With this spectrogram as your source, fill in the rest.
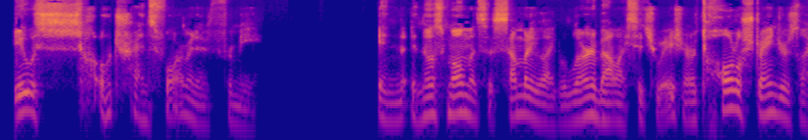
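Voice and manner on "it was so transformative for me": slow, choked-up, emotional delivery. Recalling a stranger's kindness in hard times, getting emotional. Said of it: "I'm getting emotional right now".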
